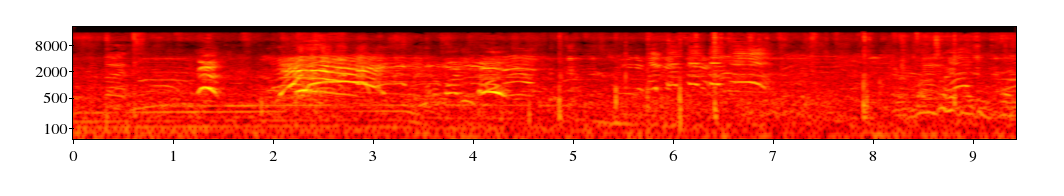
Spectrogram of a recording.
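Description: Men and women shout and cheer outdoors across an open field.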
